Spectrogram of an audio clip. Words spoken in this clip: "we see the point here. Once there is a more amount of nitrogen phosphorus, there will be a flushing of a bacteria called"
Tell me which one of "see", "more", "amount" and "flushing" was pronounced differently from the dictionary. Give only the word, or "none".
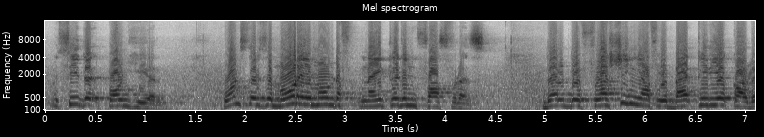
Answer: none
